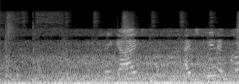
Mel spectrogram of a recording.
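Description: City street traffic dominated by a steady low rumble, typical of a bus engine running close by, with people's voices joining from about a second in.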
